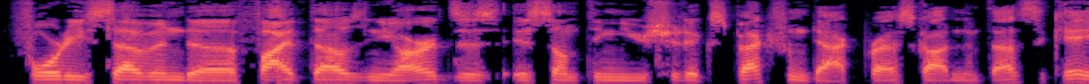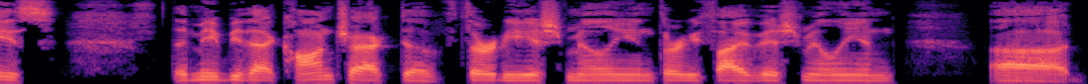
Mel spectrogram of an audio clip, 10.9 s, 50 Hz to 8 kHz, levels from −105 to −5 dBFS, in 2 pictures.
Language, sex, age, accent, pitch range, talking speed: English, male, 20-39, American, 100-115 Hz, 165 wpm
